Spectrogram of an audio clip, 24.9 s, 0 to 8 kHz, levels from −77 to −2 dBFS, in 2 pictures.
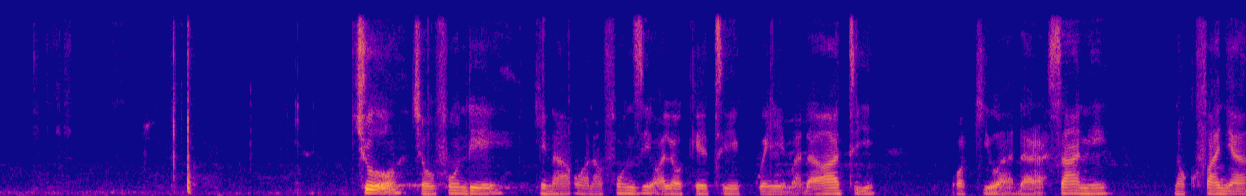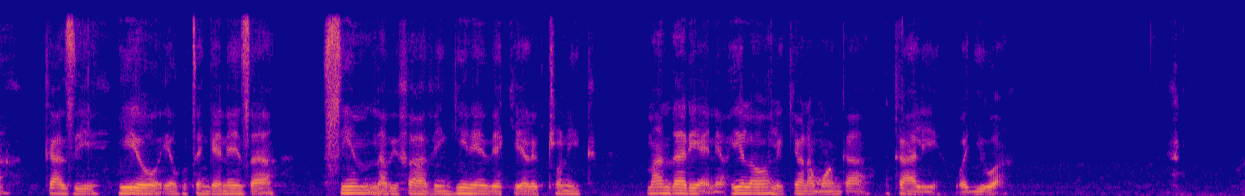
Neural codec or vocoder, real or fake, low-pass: vocoder, 44.1 kHz, 128 mel bands, Pupu-Vocoder; fake; 7.2 kHz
